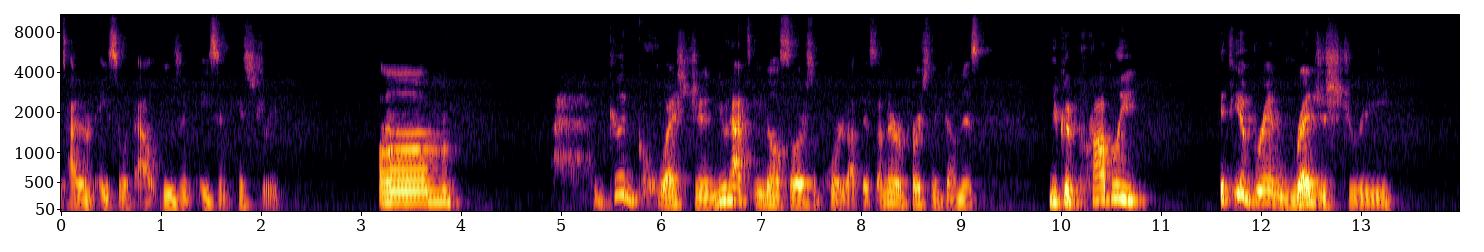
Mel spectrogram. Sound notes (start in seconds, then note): 4.9 sighs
